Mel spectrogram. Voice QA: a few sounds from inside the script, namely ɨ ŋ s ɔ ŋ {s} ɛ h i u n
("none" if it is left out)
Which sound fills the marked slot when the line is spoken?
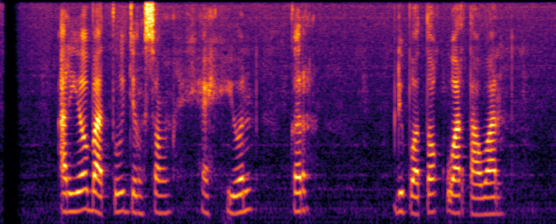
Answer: h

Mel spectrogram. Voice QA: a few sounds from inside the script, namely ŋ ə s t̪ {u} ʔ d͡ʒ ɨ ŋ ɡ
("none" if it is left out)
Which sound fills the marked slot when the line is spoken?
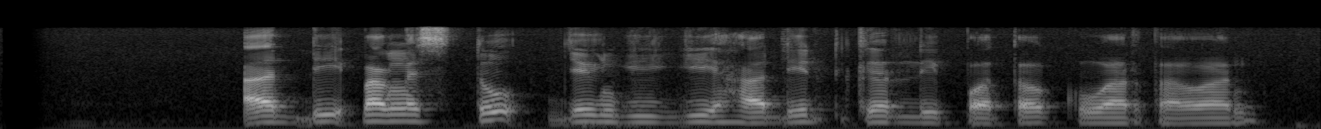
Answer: u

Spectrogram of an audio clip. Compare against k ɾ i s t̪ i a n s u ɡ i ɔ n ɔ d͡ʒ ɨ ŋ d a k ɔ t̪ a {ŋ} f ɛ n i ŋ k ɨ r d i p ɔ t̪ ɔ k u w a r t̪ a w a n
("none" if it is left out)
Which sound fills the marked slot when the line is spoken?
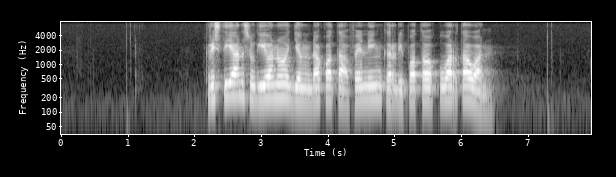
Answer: none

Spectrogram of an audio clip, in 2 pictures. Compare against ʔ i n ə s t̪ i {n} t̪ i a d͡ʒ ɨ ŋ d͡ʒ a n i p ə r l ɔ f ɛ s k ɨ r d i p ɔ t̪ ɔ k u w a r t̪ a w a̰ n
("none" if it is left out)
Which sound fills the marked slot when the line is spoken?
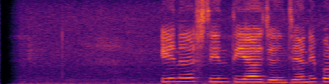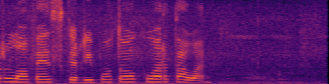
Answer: n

